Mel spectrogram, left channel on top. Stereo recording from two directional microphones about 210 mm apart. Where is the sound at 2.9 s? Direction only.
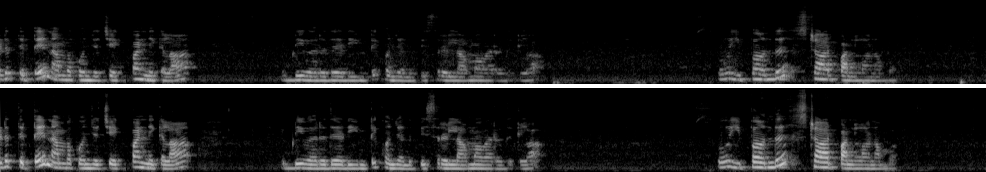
50° right (ahead or behind).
